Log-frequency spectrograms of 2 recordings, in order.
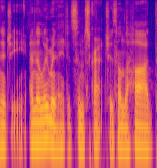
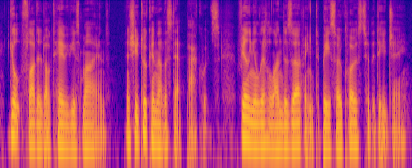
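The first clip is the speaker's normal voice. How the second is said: ordinary delivery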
